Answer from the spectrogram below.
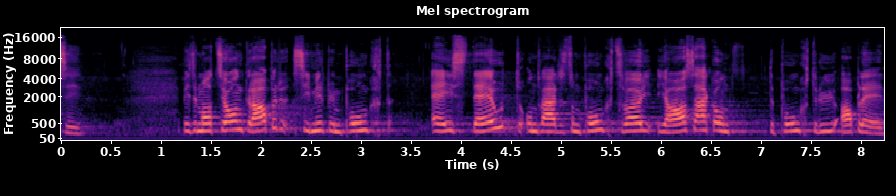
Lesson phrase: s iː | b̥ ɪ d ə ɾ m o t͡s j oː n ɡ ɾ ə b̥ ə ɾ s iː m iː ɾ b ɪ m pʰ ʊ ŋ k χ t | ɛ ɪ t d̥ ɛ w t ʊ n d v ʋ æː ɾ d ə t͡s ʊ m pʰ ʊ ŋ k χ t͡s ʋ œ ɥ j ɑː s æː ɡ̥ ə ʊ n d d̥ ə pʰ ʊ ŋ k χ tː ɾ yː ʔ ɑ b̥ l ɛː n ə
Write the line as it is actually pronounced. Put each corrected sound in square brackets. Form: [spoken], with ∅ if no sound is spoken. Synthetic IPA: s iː | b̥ ɪ d ə ɾ m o t͡s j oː n ɡ ɾ [ɑ] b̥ ə ɾ s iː m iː ɾ b ɪ m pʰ ʊ ŋ k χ t | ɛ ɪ [s] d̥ ɛ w t ʊ n d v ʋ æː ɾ d ə t͡s ʊ m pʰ ʊ ŋ k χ t͡s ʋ œ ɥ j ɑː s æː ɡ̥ ə ʊ n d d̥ ə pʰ ʊ ŋ k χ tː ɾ yː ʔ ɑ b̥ l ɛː n ə

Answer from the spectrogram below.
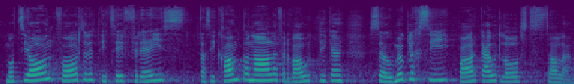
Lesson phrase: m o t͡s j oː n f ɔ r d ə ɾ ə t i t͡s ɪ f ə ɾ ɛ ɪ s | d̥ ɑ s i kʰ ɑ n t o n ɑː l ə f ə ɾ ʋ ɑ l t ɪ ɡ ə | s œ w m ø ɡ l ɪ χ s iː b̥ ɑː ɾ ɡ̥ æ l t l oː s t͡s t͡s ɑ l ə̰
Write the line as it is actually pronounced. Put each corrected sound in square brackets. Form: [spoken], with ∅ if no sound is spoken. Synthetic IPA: m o t͡s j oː n f ɔ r d ə ɾ ə t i t͡s ɪ f ə ɾ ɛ ɪ s | d̥ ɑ s i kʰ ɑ n t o n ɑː l ə f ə ɾ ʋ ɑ l t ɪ ɡ ə | s œ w m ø ɡ l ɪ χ s iː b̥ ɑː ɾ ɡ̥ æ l t l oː s t͡s t͡s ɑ l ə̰

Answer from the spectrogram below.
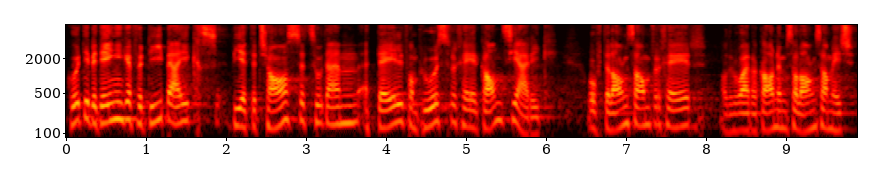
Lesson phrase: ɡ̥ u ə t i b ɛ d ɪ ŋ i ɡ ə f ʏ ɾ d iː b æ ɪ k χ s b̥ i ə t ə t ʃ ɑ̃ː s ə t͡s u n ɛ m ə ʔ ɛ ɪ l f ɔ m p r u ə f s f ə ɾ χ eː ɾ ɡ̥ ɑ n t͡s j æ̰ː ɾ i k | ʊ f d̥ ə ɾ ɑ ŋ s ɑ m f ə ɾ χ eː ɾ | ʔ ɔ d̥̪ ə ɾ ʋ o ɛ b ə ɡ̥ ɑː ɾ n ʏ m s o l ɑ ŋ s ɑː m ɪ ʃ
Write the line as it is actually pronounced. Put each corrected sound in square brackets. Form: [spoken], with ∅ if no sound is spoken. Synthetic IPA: ɡ̥ u ə t i b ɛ d ɪ ŋ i ɡ ə f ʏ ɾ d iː b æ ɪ k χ s b̥ i ə t ə t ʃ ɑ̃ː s ə t͡s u [d] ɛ m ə [t] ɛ ɪ l f ɔ m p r u ə f s f ə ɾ χ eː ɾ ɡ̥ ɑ n t͡s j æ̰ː ɾ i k | ʊ f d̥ ə [l] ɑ ŋ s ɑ m f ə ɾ χ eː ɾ | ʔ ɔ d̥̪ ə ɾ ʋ o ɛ b ə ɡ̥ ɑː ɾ n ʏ m s o l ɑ ŋ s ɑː m ɪ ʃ

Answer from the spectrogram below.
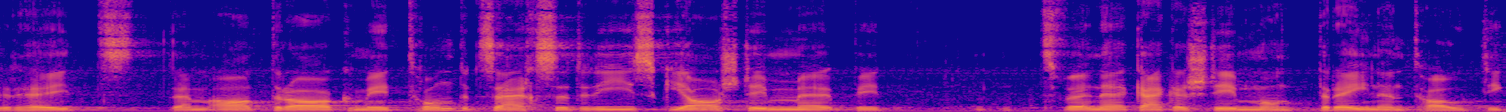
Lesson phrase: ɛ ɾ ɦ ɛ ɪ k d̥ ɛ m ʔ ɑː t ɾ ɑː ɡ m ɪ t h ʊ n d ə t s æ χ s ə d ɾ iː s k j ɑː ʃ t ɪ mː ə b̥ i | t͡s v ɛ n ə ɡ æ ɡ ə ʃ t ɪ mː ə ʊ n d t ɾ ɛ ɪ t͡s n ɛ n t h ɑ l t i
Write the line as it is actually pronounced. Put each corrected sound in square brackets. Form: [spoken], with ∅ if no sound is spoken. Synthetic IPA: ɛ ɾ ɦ ɛ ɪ [t] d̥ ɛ m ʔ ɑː t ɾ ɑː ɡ m ɪ t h ʊ n d ə t s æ χ s ə d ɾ iː s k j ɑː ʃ t ɪ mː ə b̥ [ɪ] | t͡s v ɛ n ə ɡ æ ɡ ə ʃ t ɪ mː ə ʊ n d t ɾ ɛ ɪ [∅] n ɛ n t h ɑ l t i

